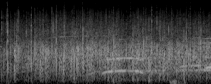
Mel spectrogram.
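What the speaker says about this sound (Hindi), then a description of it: "तो हो जाए जोरदार तालियां हमारे सबसे बड़े" Enthusiastic studio audience applause at a comedy show's poetry special, a sustained, fairly distant wash of clapping with no voice over it.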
